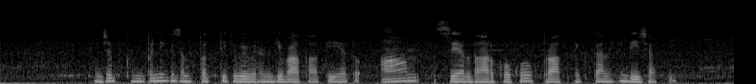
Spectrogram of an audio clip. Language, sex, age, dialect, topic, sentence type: Hindi, male, 18-24, Hindustani Malvi Khadi Boli, banking, statement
